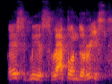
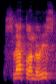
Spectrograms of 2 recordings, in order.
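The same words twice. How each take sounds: First: Said in the usual way. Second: Slap hit a bit higher, repeated for effect; stress on slap. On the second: Shown as a demonstration. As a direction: lean on slap the second time. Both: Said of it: "A slap on the wrist, guys".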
